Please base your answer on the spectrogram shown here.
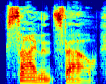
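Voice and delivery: plain reading voice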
